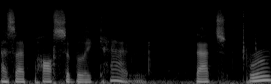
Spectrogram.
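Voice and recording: The text is read aloud in a natural voice, the intonation lively.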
